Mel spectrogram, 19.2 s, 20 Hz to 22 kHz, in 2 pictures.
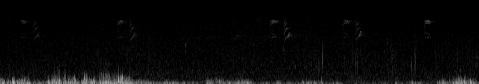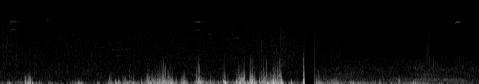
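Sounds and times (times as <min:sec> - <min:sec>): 
birds chirping with short high thin calls: 0:00.0 - 0:01.0, 0:01.9 - 0:15.4, 0:18.3 - 0:19.1
heavy low wind gusts buffeting the microphone: 0:00.0 - 0:19.1.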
